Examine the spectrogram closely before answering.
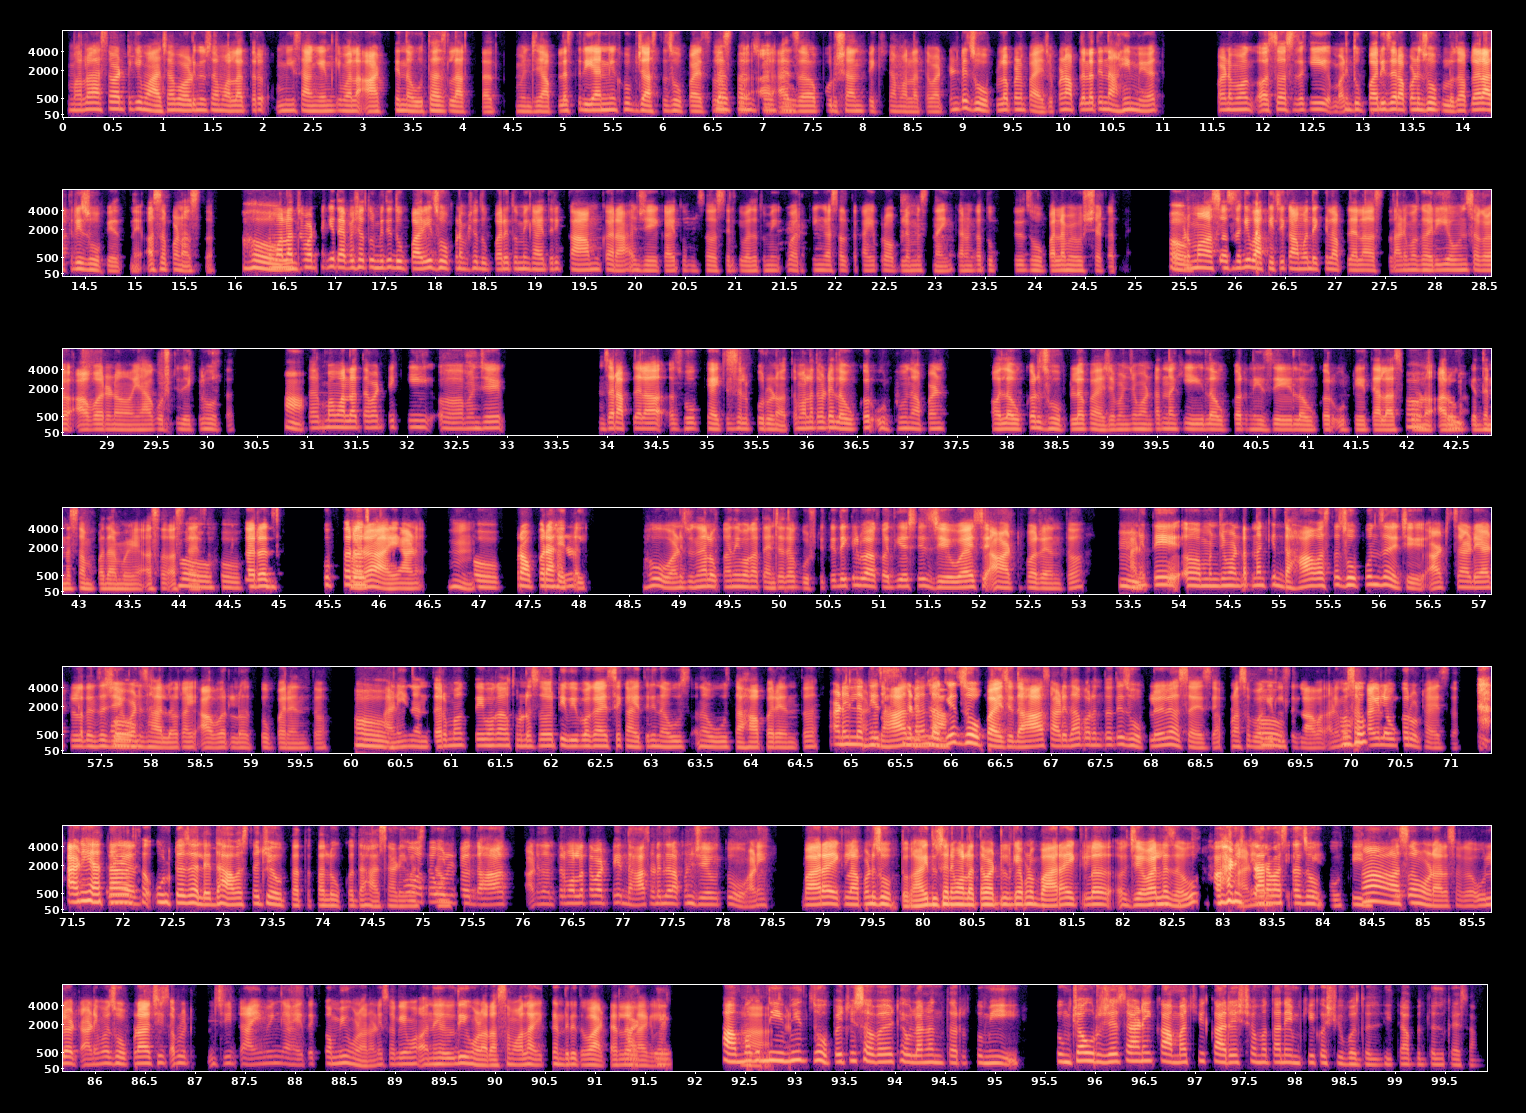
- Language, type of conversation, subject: Marathi, podcast, नियमित वेळेला झोपल्यामुळे तुम्हाला काय फरक जाणवतो?
- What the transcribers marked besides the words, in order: other background noise; unintelligible speech; unintelligible speech; in English: "वर्किंग"; background speech; tapping; in English: "प्रॉपर"; joyful: "ओ हो"; laughing while speaking: "आणि आता उलटं झालंय"; laughing while speaking: "आणि चार वाजता झोपू"; horn; in English: "अनहेल्दी"; laughing while speaking: "असं मला एकंदरीत वाटायला लागले"; unintelligible speech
